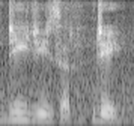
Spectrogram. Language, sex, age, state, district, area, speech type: Urdu, male, 18-30, Uttar Pradesh, Muzaffarnagar, urban, spontaneous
